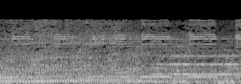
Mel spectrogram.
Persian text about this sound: در تهران حالا هوا رو به تاریکی رفته و معترضان کم کم به خانه هایشان بر میگردند. خبر کشته شدن 2 نفر دهان به دهان پیچیده و معترضان عصبانی هستند. دستشان را روی بوق ماشین هایشان گذاشتند و همزمان فریاد میکشند.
